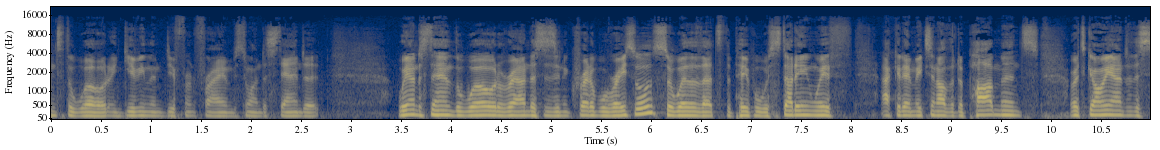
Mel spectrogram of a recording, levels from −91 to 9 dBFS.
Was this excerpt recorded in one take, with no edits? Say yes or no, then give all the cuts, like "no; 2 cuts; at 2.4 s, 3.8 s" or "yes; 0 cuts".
yes; 0 cuts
